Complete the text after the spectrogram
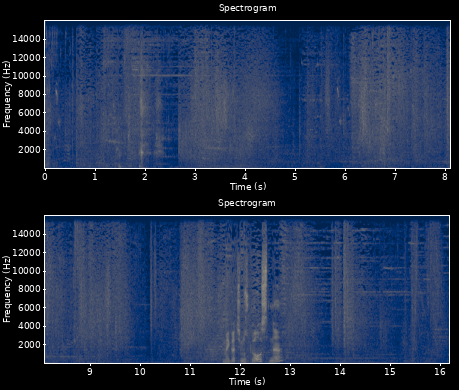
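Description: A man talks close to a microphone with animation.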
